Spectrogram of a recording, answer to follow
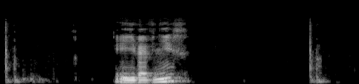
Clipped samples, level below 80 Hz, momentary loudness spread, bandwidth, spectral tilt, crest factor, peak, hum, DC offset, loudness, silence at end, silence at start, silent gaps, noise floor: under 0.1%; -50 dBFS; 24 LU; 8.6 kHz; -7 dB/octave; 20 dB; 0 dBFS; none; under 0.1%; -16 LUFS; 0.35 s; 0.05 s; 2.38-2.63 s, 2.70-2.86 s; -89 dBFS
